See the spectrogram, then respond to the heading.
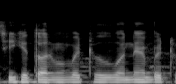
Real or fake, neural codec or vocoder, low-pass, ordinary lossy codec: fake; codec, 16 kHz, 4 kbps, X-Codec, HuBERT features, trained on balanced general audio; none; none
